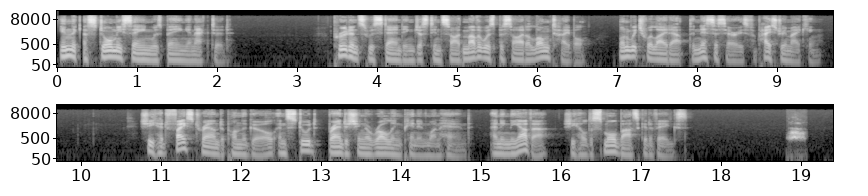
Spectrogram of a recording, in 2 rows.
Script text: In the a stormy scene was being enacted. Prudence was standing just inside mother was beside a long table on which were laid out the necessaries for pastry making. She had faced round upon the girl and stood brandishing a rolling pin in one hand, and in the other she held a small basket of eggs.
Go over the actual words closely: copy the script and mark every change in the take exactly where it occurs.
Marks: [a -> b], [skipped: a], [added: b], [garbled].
In the a stormy scene was being enacted. Prudence was standing just inside mother was beside a long table on which were laid out the necessaries for pastry making. She had faced round upon the girl and stood brandishing a rolling pin in one hand, and in the other she held a small basket of eggs.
